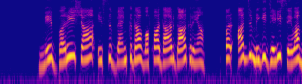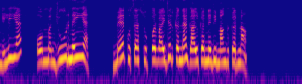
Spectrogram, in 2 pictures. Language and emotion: Dogri, angry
